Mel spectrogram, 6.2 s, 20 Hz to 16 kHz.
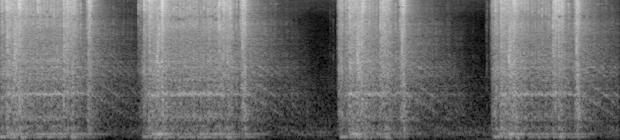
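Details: Early Marchant Silent Speed 10M mechanical calculator, case off, during a drivetrain demonstration: a fast clattering mechanical whirr in bursts about a second and a half long with short gaps, as the gears and clutch cycle cleanly; normal operation.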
